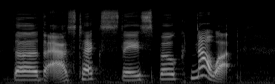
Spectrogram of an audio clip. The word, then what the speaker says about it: Nahuatl: Um, so that's spelled N A H U A T L. So the TL that you see appear at a lot of at the end of a lot of Aztec words, mm-hmm. – your white professor probably pronounced it "tull." Mm-hmm. You do not pronounce it that way. That is a uh, like um it's it's actually it's a it's a unique phoneme of its own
